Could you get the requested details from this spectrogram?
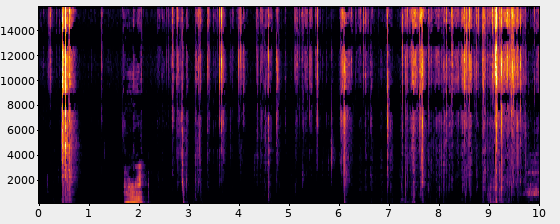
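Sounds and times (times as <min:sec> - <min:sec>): plastic wrap crinkling: 0:02.4 - 0:10.0.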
